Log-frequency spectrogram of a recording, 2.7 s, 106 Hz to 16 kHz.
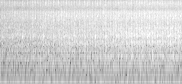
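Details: Opel 1.6 CDTI 136 hp diesel at 67,000 km idling, car raised, heard from below: fast light metallic ticking over a hissy running note; suspected timing chain rattle, not confirmed.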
